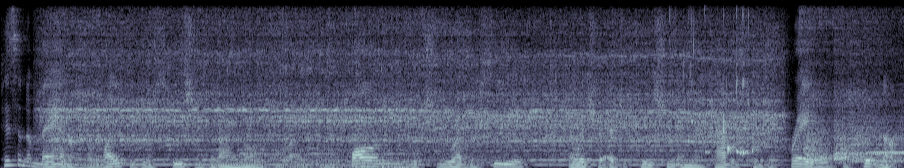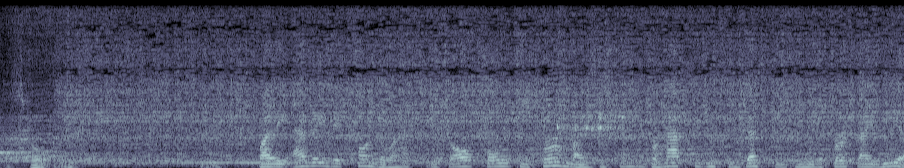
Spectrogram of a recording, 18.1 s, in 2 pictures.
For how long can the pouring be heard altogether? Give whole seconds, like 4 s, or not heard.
4 s.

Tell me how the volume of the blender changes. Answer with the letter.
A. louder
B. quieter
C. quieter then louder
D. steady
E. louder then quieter
D.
